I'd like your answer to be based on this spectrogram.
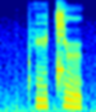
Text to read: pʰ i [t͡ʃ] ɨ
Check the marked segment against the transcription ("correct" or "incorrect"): incorrect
